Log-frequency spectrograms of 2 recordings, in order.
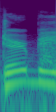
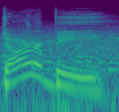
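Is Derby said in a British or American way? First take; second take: American; British. First: Derby is said the way Americans say it. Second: Derby is said the way the British say it. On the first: The speaker calls it wrong. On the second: The speaker calls it right.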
